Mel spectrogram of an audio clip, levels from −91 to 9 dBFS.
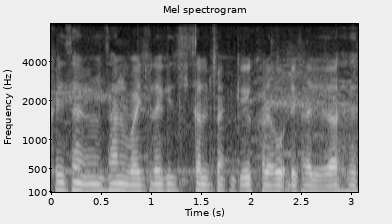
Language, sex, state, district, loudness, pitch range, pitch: Hindi, male, Madhya Pradesh, Katni, -19 LUFS, 110-120 Hz, 115 Hz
